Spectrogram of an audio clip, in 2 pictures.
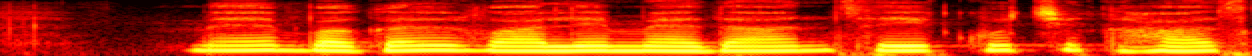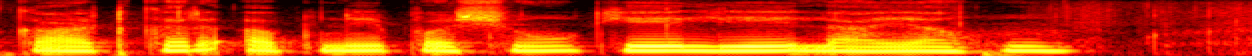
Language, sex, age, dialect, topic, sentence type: Hindi, female, 51-55, Garhwali, agriculture, statement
